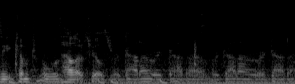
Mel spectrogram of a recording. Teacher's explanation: there isn't any trilling or rolling sound it's just one light touch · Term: light tongue flicks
